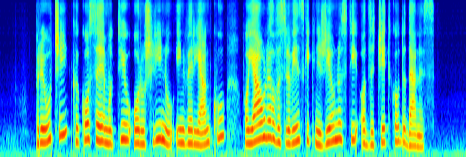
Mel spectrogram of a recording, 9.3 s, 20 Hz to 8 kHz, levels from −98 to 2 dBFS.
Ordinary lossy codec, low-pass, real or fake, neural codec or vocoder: none; none; fake; codec, 16 kHz, 0.7 kbps, FocalCodec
